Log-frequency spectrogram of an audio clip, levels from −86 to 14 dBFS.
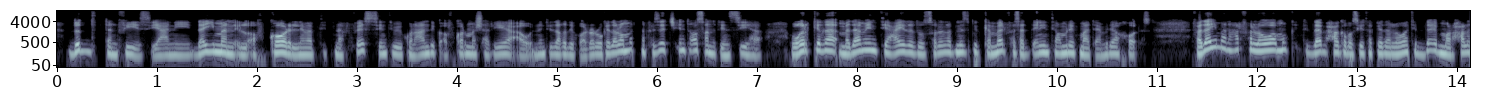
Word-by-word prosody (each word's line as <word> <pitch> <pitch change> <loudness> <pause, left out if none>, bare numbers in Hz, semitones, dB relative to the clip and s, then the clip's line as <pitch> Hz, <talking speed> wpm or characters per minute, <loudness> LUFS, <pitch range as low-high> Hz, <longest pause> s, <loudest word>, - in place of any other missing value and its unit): ضد 205 +1 +3
التنفيذ، 150 -6 -4
يعني 140 0 -3
دايمًا 185 +5 +4
الأفكار 155 +4 +3
اللي 145 -1 -1
ما 150 - 0
بتتنفذش، 160 +5 -5
أنتِ 165 +1 -3
بيكون 145 -2 -4
عندِك 165 +5 -2
أفكار 155 - -7
مشاريع 155 0 -2
أو - - -4
إن 150 - -8
أنتِ 155 0 -5
تاخدي 150 -1 -2
قرار 145 +2 -4
وكده، 165 +3 0
لو 210 - +3
ما 220 - +2
اتنفذتش 220 +2 -3
أنتِ 230 -2 -2
أصلًا 195 -5 0
هتنسيها، 140 -2 -4 0.3
وغير 205 +8 +5
كده 220 -1 +4
ما 155 -1 +2
دام 210 +4 +3
أنتِ 220 -5 +2
عايزة 185 +2 +1
توصلي 160 +2 -3
لها 190 - -1
بنسبة 190 0 -2
كمال، 185 +6 +2
فصدقيني 160 0 -2
أنتِ 180 -1 -1
عمرِك 170 +1 +1
ما 145 - +2
هتعمليها 145 +4 -4
خالص، - - -7 0.4
فدايمًا 270 -1 +5
عارفة 240 +1 -3
اللي 210 -1 +4
هو 230 +1 +6
ممكن 230 0 -2
تبدئي 180 +1 +2
بحاجة 185 -1 -1
بسيطة 165 +1 -2
كده، 165 -1 0
اللي 155 +1 +1
هو 180 - +3
تبدئي 190 +3 -2
بمرحلة 170 0 +1
170 Hz, 230 wpm, -23 LUFS, 155-195 Hz, 0.4 s, هو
